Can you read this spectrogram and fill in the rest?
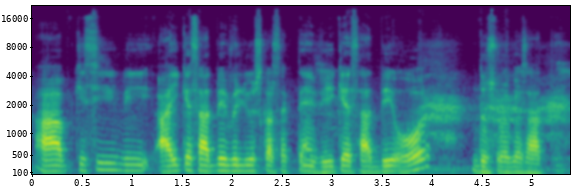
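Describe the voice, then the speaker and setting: Male grammar lecturer, patient and repetitive, mid-pitched voice. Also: flat delivery, measured pace, vocal fry, a little hiss or hum. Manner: repeats points, explains patiently with rhetorical questions. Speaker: English grammar teacher. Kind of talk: explanatory lecture.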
